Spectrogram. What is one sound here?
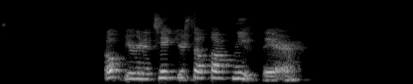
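A woman speaks animatedly over an online call.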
